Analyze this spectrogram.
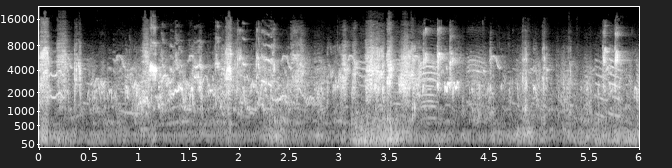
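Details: Yellow budgerigars chirping, recorded August 18, 2024: dense overlapping chatter of warbles, squawks and scratchy chirps from several birds, bursts pausing briefly near the third second.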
